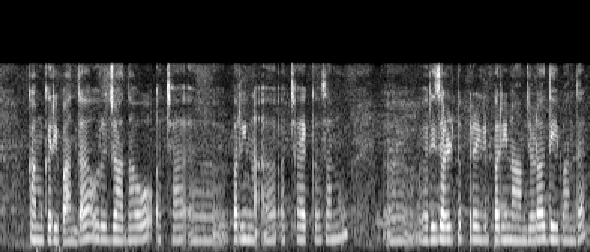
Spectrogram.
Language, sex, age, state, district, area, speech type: Dogri, female, 18-30, Jammu and Kashmir, Kathua, rural, spontaneous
